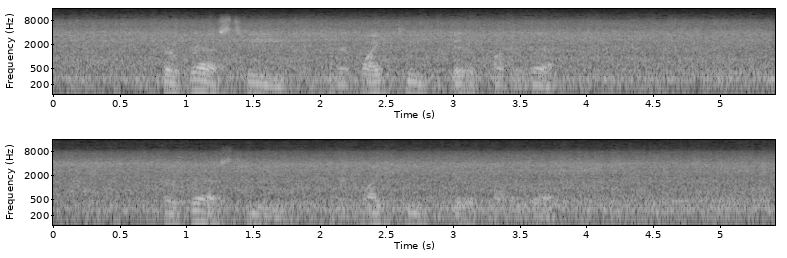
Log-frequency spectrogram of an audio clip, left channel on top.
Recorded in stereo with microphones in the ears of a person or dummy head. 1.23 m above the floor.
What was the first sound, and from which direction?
A man speaking, 70° left (ahead or behind).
